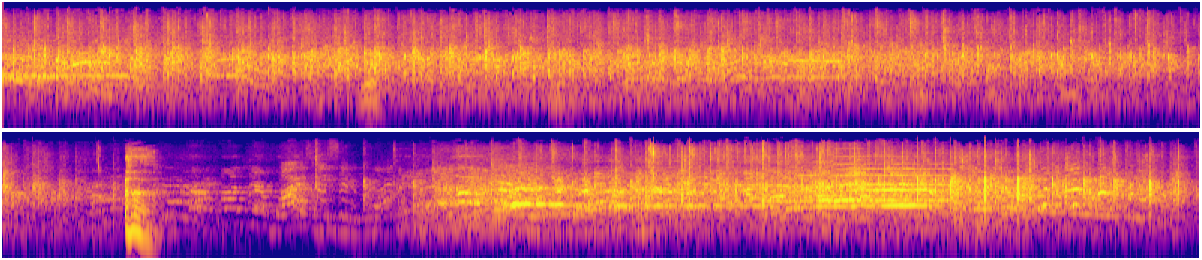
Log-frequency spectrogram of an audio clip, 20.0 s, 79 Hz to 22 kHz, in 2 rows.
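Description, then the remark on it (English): An audience bursts into sustained, loud applause for the men standing who have been married over 17 years, dense clapping that briefly dips as a voice cuts in, then swells back up with cheers and chatter mixed through it. “Applaud these men right now.”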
